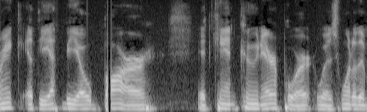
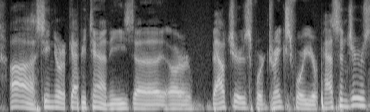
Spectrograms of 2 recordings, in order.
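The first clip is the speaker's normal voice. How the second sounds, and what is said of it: Bad put-on Mexican accent. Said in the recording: “the world's worst Mexican accent”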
